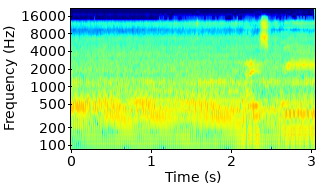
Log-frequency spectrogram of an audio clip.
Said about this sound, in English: Nice, clean E85 thermal cold start.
